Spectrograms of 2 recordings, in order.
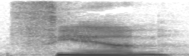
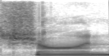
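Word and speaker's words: Seán: in this story and she pronounced it Cen Murphy uh like an American not knowing S A an is pronounced Shan right exactly so she read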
